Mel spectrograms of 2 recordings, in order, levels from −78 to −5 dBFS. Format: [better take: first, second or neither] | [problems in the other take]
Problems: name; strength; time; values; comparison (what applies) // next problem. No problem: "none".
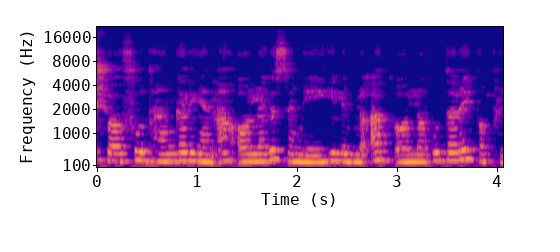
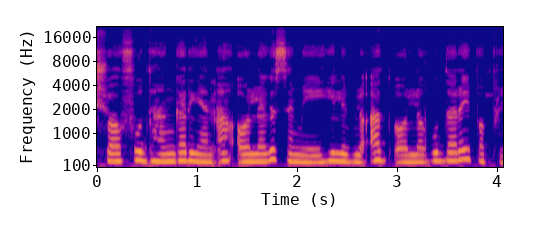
second | room echo; dies away in 0.3 s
